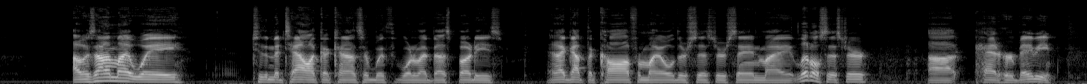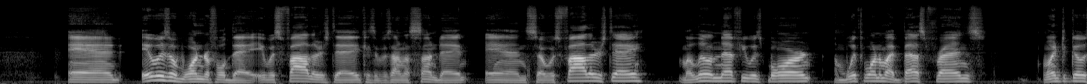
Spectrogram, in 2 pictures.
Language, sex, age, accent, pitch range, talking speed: English, male, 30-49, American, 105-135 Hz, 190 wpm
